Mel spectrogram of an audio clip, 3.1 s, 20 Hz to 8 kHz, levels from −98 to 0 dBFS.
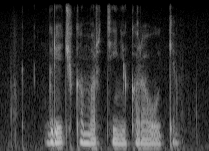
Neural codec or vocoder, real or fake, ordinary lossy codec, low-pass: none; real; none; 7.2 kHz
